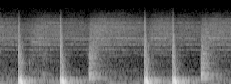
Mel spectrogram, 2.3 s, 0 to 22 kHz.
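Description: Kick drum recorded through a Verge modeling microphone, its emulation set to the Berlin K86 model, played back: about five deep thuds at an uneven rock beat, with some spill from the rest of the kit.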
